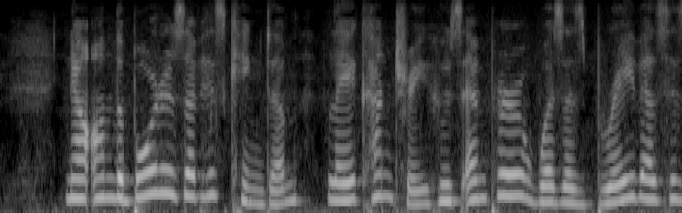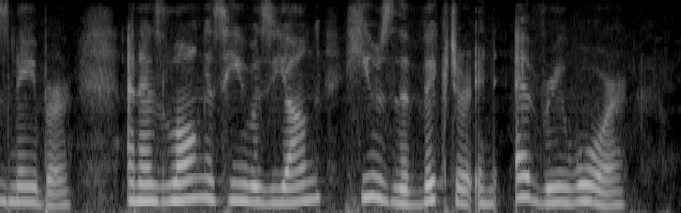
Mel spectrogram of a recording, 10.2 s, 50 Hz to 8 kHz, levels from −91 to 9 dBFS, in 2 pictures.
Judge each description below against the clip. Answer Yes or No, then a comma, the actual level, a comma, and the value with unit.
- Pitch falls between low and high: No, high, 235 Hz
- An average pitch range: Yes, average, 4.6 semitones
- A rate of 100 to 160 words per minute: No, average, 190 wpm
